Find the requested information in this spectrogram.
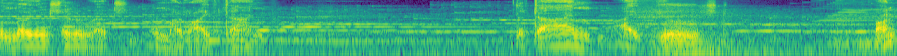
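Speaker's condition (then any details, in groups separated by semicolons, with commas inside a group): Laryngectomy; quiet voice, speaks without vocal cords, breathes through stoma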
